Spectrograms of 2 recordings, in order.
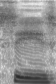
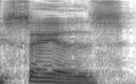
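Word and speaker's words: SEAS: this is a i think of it as c's but it's supposed to be say is that's how you pronounce it and it's a ca 21 rex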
